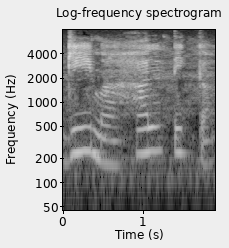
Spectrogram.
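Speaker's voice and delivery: slow clear teaching take of "Gimahal tika"; Cebuano pronunciation. Shown as a demonstration. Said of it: "And next is".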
